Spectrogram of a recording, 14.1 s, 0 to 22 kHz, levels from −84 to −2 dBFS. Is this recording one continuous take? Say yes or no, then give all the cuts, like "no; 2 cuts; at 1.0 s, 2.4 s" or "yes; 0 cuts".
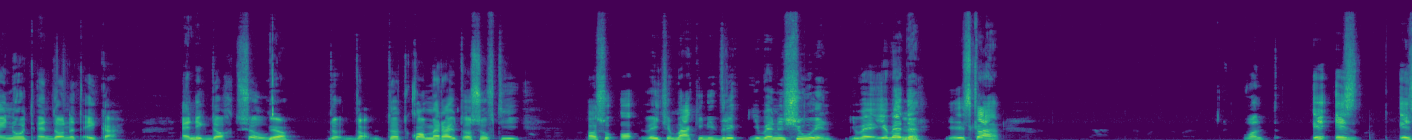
no; 1 cut; at 6.4 s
